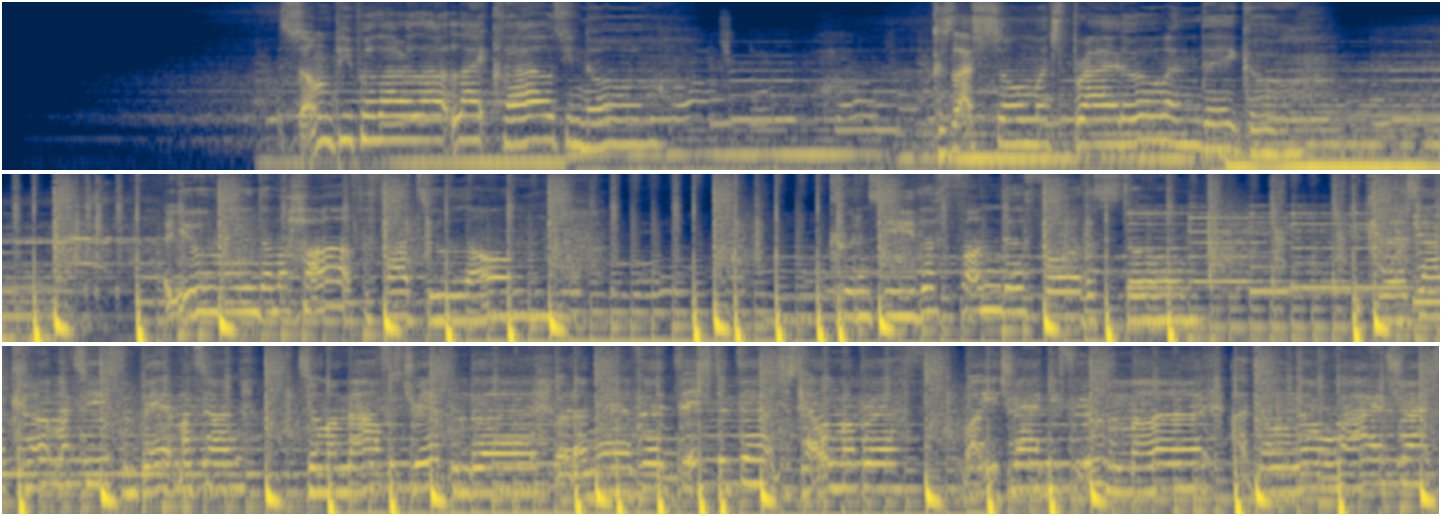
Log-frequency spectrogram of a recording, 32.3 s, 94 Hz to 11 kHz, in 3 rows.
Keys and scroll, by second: 3.4 ctrl+c, 4.2 ctrl+v, 19.5 s, 20.8 Return.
